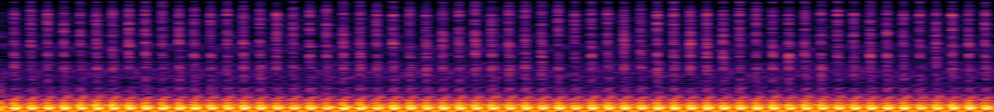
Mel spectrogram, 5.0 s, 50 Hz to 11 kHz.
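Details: 2002 Yamaha V-Star XVS650 V-twin after carburetor resealing, idling with an even, low, smooth thump about three beats a second with no knocks or stumbles. Healthy running.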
